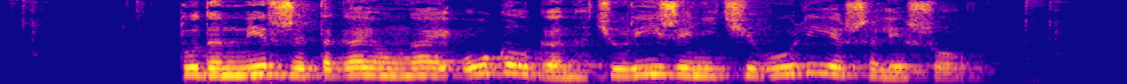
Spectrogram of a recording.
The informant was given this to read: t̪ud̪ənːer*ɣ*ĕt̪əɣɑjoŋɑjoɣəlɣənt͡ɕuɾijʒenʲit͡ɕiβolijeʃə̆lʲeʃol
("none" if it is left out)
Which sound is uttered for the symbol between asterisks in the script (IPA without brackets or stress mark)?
ʒ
